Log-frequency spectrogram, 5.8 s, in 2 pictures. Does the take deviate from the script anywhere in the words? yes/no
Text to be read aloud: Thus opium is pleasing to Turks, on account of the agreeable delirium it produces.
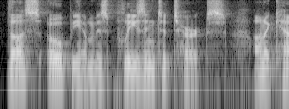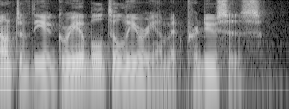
no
